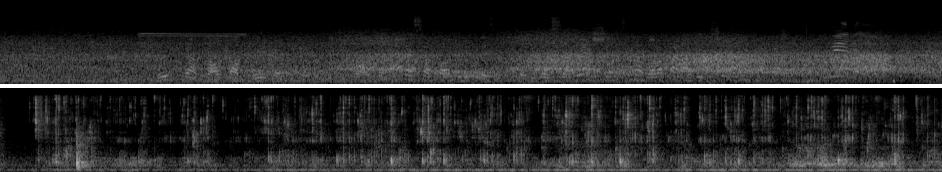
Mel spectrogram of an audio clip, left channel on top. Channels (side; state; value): both; different; correlation 0.00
